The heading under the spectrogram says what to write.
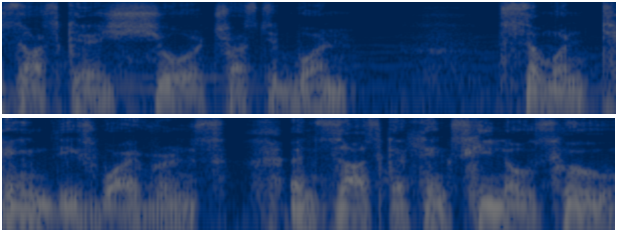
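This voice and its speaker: A man growls in a put-on character voice with a very deep, low pitch. He speaks at a moderate pace with music in the background. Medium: video game. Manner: speaks of himself in third person.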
